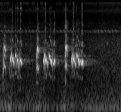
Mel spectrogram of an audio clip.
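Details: Sooty-headed bulbul, a pet bird singing actively for luring wild birds: three rapid phrases in quick succession, each a sharp chip followed by a tumbling run of bright, slurred whistles.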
